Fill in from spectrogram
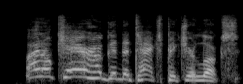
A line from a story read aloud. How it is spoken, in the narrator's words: he nearly screamed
